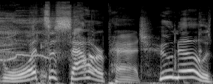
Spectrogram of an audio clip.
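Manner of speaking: climbing to a high who knows; puzzled candy kid; mock wonder. Sour patch kid wondering, rising puzzlement. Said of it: "And it's like".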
